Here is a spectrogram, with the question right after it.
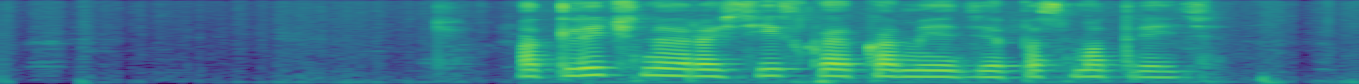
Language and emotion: Russian, neutral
